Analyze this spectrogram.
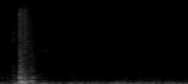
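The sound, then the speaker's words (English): A door is opened to let a cat out: one brief, soft thud, followed by faint, quiet room noise. “Felix, who wants to get out, so I will have to open the door for him.”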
